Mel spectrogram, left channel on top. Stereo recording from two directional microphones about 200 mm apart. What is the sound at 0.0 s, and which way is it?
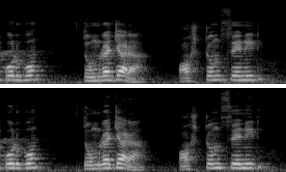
Speech, 35° right (ahead or behind).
